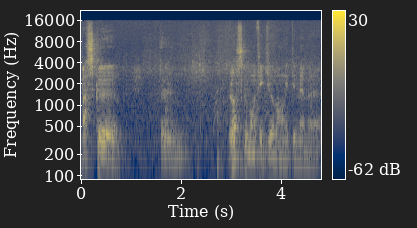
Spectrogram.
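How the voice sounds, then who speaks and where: A man speaks at a moderate pace in a fairly low pitch. Noticeable background noise and audible room echo fill the recording. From France. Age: 70s. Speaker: audience member. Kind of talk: audience question at public talk. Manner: hesitant, filler-heavy.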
